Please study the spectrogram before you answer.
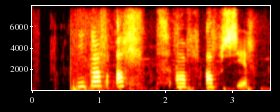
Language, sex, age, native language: Icelandic, female, 10, Icelandic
